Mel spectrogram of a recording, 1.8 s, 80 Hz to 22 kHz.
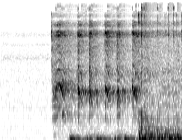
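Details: KTM RC8R with swapped 2020+ 3rd-gen 1290 Super Duke engine, first start after safety-wiring leaking joints: brief starter whir, catches in half a second into steady even low idle, no misses; healthy.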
